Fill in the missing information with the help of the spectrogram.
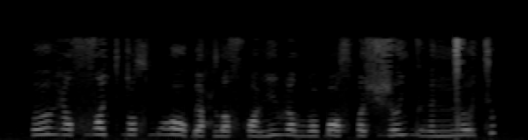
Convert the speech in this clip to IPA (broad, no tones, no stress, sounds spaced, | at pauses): ɤ ɣ i sˤ zˤ ɛ c ɟ u sˤ bʱ ɔ ɓ ɛ ħ ʎ ɤ sˤ f ɤ ɣ i v i ʎ ðˤ u ɓ ɔ sˤ p i ʃ ʒ ɤ ʎ dʱ ɛ ŋ͡ǀ ɤ c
